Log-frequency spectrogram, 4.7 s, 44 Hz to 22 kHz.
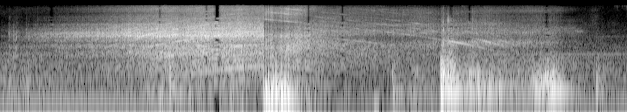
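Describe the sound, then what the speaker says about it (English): A power drill mixes clear epoxy for a dirty pour over a glass table, its motor whining steadily and loudly, then stopping and restarting in short bursts with clatter from the container. "Now you want to mix it again with your drill for about 20,"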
